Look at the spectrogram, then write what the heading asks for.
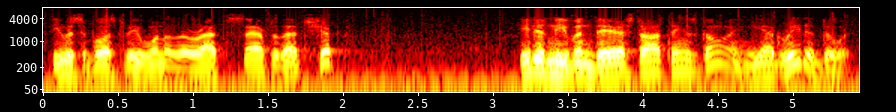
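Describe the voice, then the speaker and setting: An American actor playing a calm detective husband earnestly explaining himself in a 1950s radio drama. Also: male voice, medium pitch, fast, slightly rough, no room sound. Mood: matter-of-fact. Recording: dull, lo-fi 1950s radio recording.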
